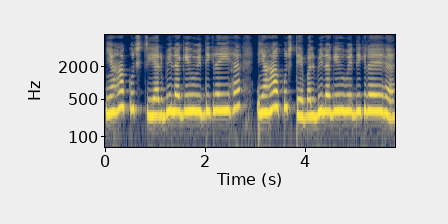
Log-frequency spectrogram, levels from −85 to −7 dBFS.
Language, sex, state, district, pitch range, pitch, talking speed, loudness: Hindi, female, Bihar, Katihar, 285-315 Hz, 300 Hz, 185 wpm, -12 LUFS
